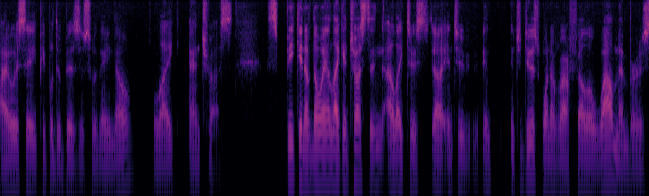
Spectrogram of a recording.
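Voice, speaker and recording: A man talks at a moderate pace in a plain, everyday voice, his pitch fairly low. The sound is dry and close, with no echo. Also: ordinary pitch variation. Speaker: networking show host. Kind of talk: interview host questions.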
